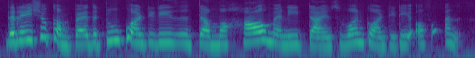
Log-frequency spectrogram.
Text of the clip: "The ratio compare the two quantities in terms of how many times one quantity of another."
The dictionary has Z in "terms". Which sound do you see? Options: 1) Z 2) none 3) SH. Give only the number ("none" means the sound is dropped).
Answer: 2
